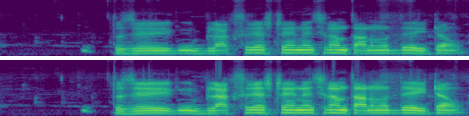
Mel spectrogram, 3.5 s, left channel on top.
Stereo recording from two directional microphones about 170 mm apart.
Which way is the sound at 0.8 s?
10° left (ahead or behind).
